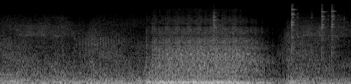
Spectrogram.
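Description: Gunfire in the online shooter Global Agenda: a steady, dense rattle of shots and low rumble that swells louder midway, with a few sharp high pings near the end and no talking.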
